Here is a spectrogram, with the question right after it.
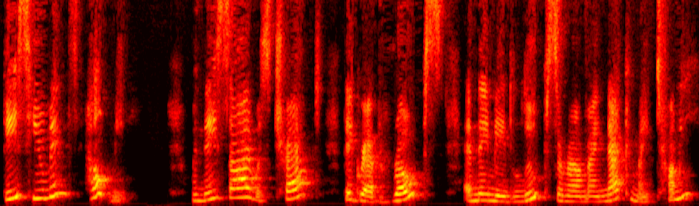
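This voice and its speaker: A woman's voice: fairly high pitch, big pitch swings, a little slow, a little mellow, voice pushed up. A woman voicing an eager, earnest young female baby elephant in a read-aloud storybook, telling things in an emphatic, childlike way. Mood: excited, insistent.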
